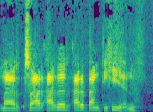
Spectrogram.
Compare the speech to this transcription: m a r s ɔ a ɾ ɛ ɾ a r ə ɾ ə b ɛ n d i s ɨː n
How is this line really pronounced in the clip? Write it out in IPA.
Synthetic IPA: m a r s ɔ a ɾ a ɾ ə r a ɾ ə b a n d i h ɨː n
